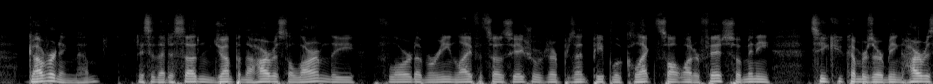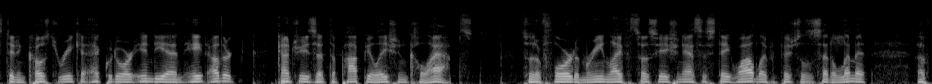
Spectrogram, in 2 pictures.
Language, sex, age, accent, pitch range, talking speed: English, male, 40-59, American, 105-125 Hz, 195 wpm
